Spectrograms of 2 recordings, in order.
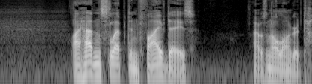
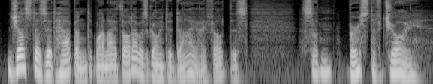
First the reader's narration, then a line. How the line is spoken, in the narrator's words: Jillian whispered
